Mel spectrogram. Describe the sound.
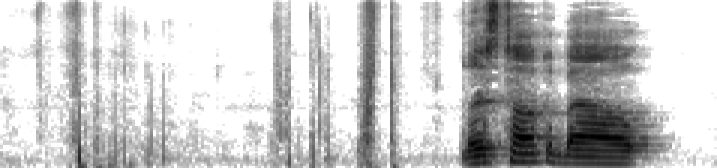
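Soft, dry crinkling of a paper towel being used to patch up a blood spot on a person's face comes in a few scattered bursts over the first few seconds, then a person starts speaking as the rustling fades.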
